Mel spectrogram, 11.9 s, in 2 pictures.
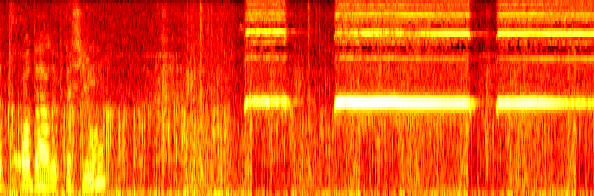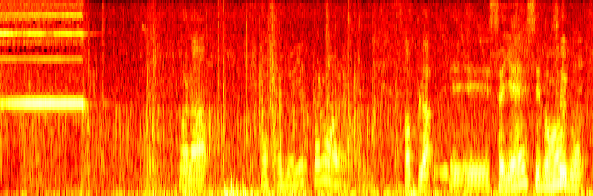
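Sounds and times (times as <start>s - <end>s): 
speech: 0.0s - 1.2s, 7.8s - 11.8s
steam car boiler purging with whistling release: 2.4s - 7.0s.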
